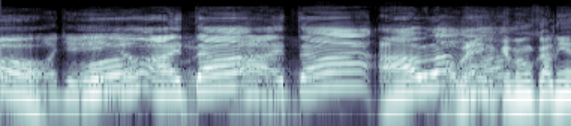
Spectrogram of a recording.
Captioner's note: speaking In Foreign Language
